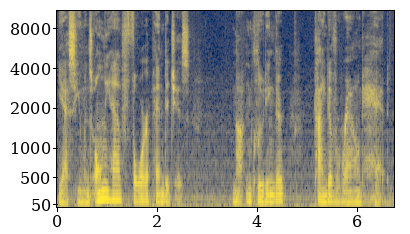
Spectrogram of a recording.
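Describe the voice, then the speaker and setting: A man as a soft, slow-talking alien instructor. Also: deep voice. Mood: calm, instructive. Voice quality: soft, hushed voice. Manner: deliberate, deadpan, instructional. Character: soft-spoken alien instructor in human disguise, earnest and matter-of-fact. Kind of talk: soft-spoken ASMR roleplay lecture. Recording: lo-fi with steady background noise.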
